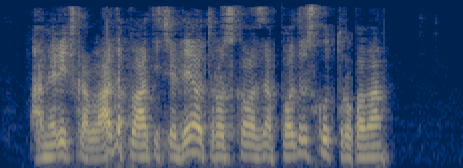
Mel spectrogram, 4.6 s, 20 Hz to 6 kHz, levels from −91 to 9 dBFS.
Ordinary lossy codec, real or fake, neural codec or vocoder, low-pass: AAC, 24 kbps; real; none; 5.4 kHz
